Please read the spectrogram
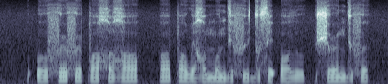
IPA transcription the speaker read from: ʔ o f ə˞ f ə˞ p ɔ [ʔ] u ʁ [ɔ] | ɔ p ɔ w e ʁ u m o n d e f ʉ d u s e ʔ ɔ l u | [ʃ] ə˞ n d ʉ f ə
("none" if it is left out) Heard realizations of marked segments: χ, ɔ, ʃ

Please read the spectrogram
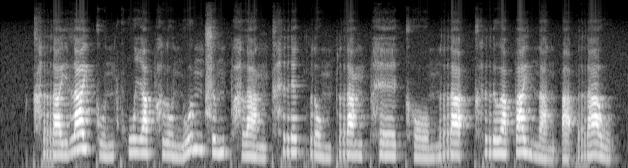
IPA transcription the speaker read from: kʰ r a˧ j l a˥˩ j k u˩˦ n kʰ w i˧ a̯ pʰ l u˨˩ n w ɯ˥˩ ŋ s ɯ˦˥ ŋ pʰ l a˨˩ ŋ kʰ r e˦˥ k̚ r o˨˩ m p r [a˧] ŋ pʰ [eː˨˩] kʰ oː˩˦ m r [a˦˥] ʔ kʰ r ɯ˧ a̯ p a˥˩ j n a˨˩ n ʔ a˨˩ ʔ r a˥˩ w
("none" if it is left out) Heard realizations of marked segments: a˧, eː˧, a˦˥

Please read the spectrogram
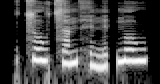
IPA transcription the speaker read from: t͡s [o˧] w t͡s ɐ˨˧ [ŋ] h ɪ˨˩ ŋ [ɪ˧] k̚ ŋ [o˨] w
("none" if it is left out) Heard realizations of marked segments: o˧, ŋ, ɪ˨˥, o˥

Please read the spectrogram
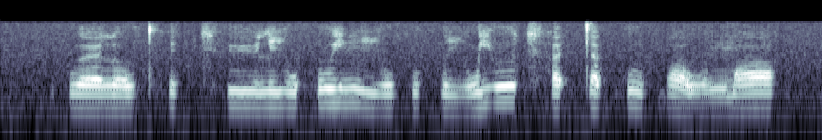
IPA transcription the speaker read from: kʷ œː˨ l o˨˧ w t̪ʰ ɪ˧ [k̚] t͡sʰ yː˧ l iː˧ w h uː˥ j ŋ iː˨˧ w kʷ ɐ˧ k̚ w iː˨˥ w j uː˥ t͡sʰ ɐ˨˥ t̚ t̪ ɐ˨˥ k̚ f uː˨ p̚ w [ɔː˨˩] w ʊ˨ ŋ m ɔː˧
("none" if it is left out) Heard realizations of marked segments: k̚, ɔː˨˩

